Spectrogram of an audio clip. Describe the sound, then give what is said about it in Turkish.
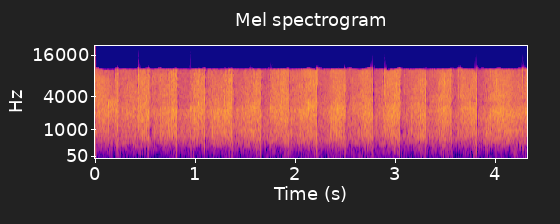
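Steady applause from a crowd, a dense wash of many hands clapping with sharper individual claps standing out, holding at a fairly even loudness throughout with no voices. “Alkış.”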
